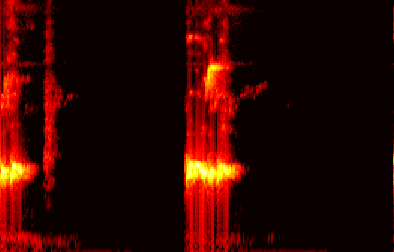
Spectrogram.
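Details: Zebra dove lure song for training mute or stalled doves to sing again: a clipped phrase's tail, then one full burbling cooing phrase about three-quarters of a second long, and the start of the next after a pause.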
